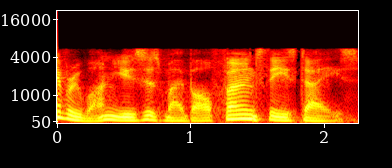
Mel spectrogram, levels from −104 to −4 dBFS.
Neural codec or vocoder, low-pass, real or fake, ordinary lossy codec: codec, 24 kHz, 0.9 kbps, DualCodec; 5.4 kHz; fake; AAC, 32 kbps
